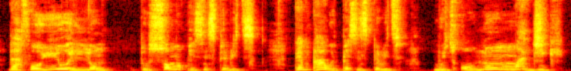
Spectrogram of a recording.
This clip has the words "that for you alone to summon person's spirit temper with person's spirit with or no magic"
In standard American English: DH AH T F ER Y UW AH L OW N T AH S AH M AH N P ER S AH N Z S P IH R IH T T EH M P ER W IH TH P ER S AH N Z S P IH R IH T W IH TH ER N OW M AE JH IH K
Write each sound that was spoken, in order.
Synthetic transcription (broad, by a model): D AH T F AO Y UW AH L OW N T AH S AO M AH P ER S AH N S P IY R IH T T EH M P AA W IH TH P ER S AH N S P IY R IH T W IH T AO L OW M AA JH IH K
